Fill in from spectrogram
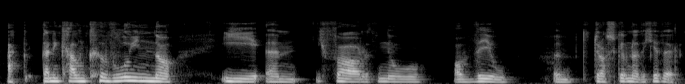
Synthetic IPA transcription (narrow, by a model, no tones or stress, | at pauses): akʰd̥aninkʰajlˠənkʰəvlˠʊɨnɔ | iəːmifɔrðnuː | ɔvɪw | ənd̥rɔsɡ̥əvnɔdihəvɨr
